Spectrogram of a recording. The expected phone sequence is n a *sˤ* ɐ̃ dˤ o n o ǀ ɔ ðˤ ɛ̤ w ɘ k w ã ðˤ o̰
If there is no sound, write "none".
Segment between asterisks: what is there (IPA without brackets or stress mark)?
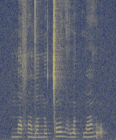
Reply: sˤ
